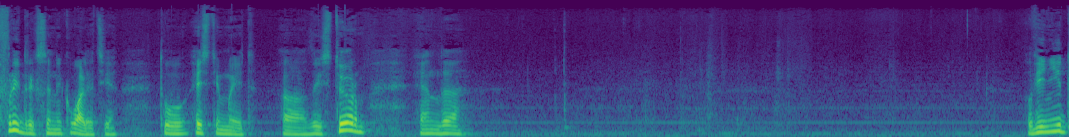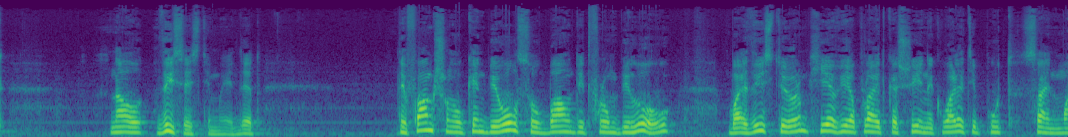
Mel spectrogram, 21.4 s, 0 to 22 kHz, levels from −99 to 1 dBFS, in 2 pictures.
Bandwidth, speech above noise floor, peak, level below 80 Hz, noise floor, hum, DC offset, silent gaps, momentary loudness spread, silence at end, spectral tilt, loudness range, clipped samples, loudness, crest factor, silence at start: 17.5 kHz; 34 dB; -4 dBFS; -56 dBFS; -56 dBFS; none; under 0.1%; none; 13 LU; 0 s; -8 dB/octave; 9 LU; under 0.1%; -23 LUFS; 20 dB; 0 s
